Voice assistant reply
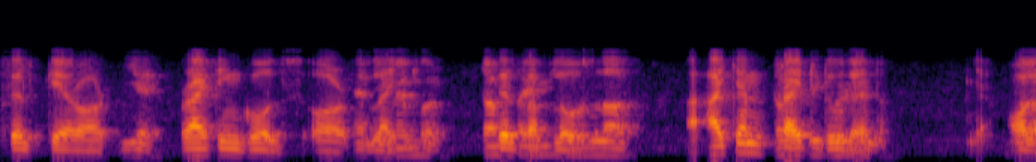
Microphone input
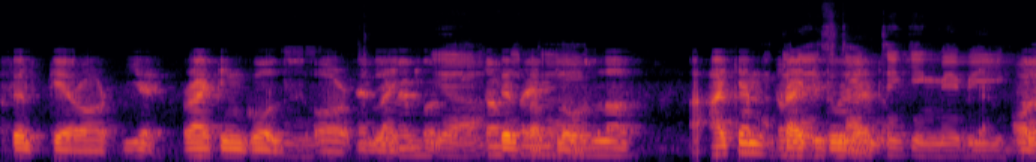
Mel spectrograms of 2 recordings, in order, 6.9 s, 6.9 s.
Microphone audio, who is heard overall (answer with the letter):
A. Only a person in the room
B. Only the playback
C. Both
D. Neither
C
